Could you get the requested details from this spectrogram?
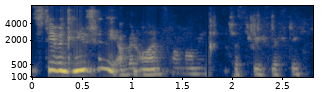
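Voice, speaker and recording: Her voice sits on the low side, mellow yet fast, with big swings in pitch. She's a middle-aged cooking vlogger chatting casually to viewers as she cooks at home. The audio is poor, and dishes and pans clatter in the background.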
